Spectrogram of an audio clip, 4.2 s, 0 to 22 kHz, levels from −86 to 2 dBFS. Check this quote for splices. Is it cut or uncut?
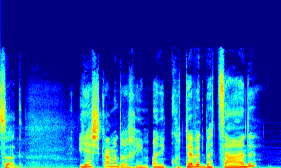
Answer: uncut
